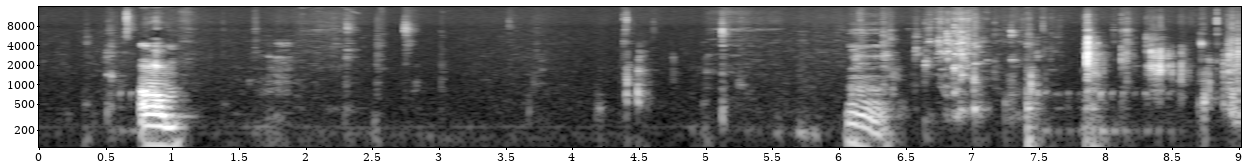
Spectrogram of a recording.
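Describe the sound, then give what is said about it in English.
Sparse plastic clicks and light rattles as a bottle of ibuprofen is twisted open and pills are tipped out, with short bursts of a voice at the start and again near the end. “It's ibuprofen time. We're doing drugs, kids.”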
